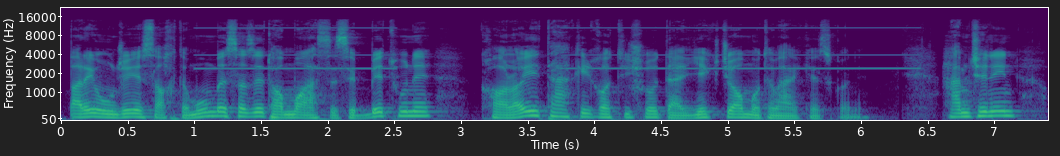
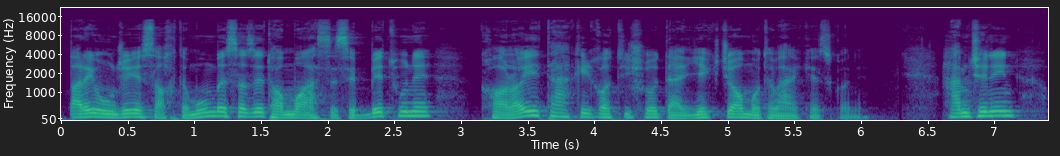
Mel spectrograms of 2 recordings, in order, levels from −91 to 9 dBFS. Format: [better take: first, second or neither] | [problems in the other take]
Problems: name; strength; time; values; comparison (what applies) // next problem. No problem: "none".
second | high-pitched whine; noticeable; from 1 to 2.5 s and from 4 to 6.5 s; 2.5 kHz, 20 dB below the speech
